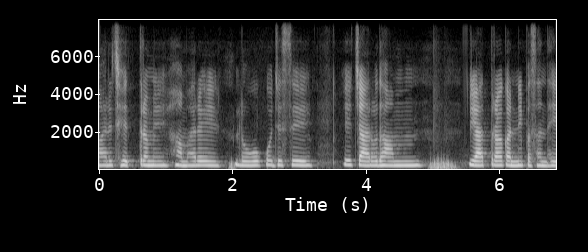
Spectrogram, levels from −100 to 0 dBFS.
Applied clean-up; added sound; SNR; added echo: none; none; none; none.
